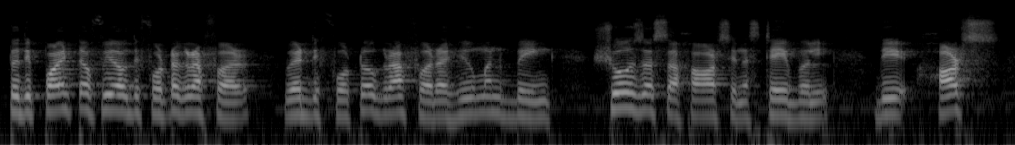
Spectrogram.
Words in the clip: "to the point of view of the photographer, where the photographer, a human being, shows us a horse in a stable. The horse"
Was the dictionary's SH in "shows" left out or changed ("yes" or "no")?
no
